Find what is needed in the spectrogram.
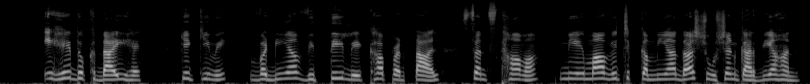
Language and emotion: Punjabi, disgusted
